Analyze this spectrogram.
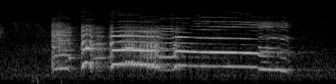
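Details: A rooster in the countryside of the Lot department, France, in spring (April 2019) crows once, a rasping, harmonic-rich call of about two and a half seconds that rises, holds, and drops at the end, opened by a couple of short notes.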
